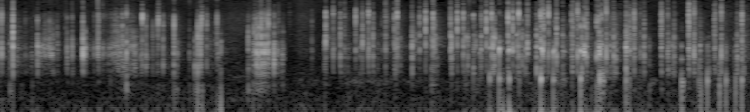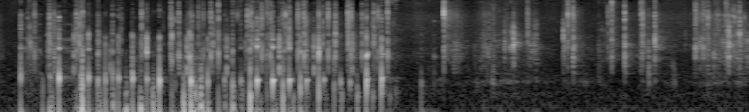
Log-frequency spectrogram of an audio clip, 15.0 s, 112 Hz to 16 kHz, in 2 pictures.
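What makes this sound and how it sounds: Long acrylic nails tap and scratch the face and back of a life-size, apparently hollow, black glossy plastic mannequin head held in both hands. Rapid, irregular clicking taps mix with crinkly scratching throughout, building to a denser, louder stretch between about 8 and 11 seconds before easing back to lighter tapping.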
